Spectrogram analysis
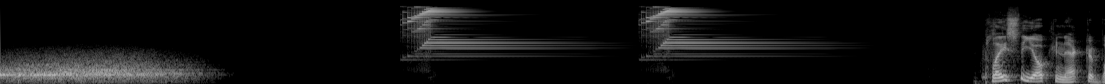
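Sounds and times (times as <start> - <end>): bright chime ding: 4.0 - 8.8.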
